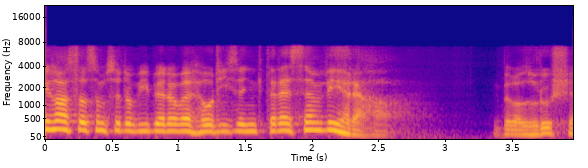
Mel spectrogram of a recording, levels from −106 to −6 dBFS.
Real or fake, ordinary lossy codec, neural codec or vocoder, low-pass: fake; MP3, 64 kbps; codec, 16 kHz, about 1 kbps, DyCAST, with the encoder's durations; 7.2 kHz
